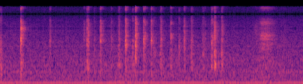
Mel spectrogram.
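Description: Typing on a computer keyboard: a quick, uneven run of keystrokes, thickest between about one and three seconds in, over a steady low hum.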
